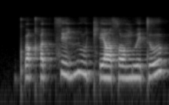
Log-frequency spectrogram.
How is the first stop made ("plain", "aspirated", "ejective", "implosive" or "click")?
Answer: ejective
